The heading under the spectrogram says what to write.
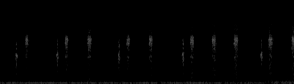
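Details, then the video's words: Partridge dated 10-03-21 delivering paired, clipped chuck notes in an even rhythm, about four pairs per second, sharp and harsh against a faint low hum. "Reclamo de perdiz"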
